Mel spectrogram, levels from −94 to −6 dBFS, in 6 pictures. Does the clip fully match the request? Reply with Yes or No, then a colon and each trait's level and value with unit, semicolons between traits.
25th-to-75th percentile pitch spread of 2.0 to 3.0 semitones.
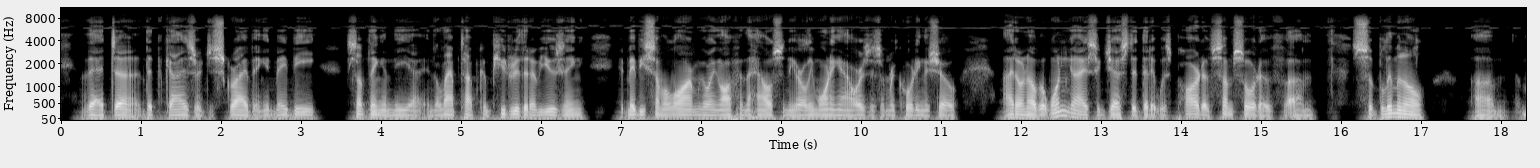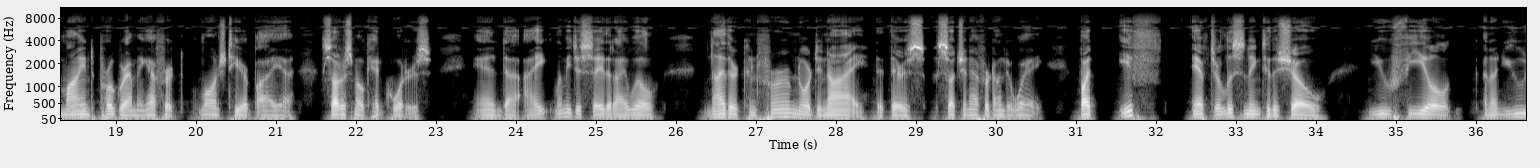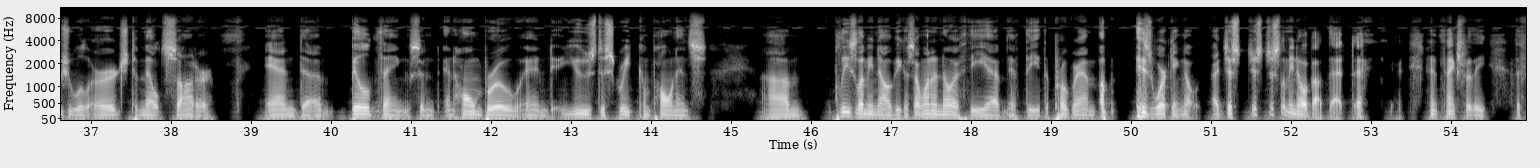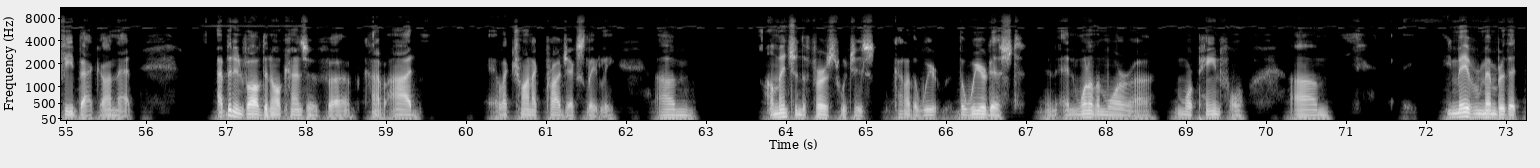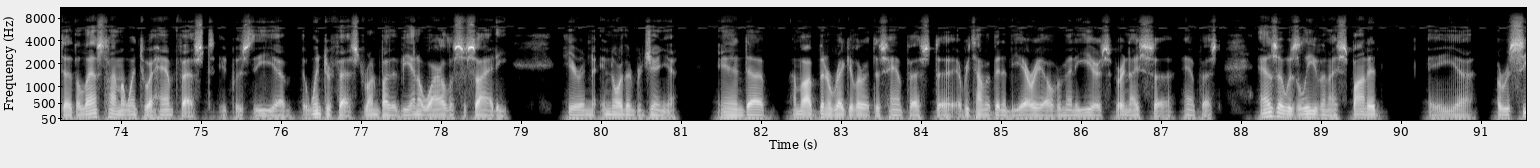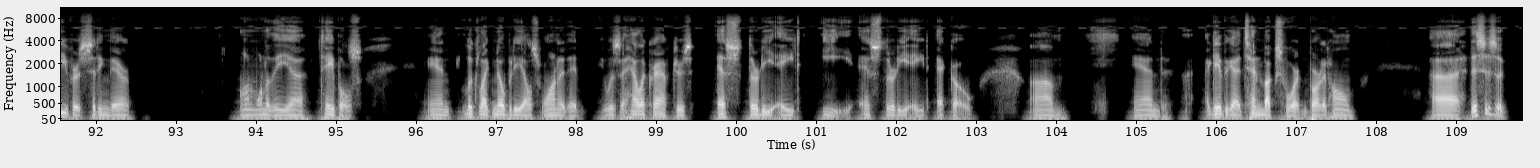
Yes: narrow, 2.5 semitones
